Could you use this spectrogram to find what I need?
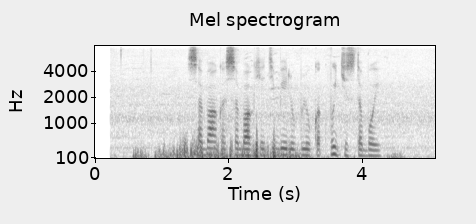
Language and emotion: Russian, neutral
